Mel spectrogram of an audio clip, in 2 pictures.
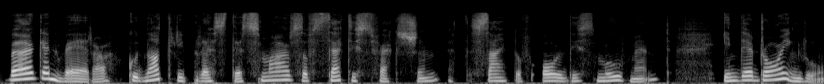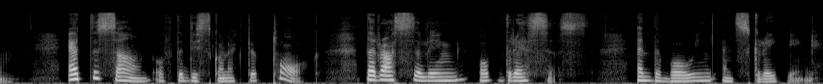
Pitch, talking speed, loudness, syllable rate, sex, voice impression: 170 Hz, 135 wpm, -21 LUFS, 3.8 syllables/s, female, feminine, slightly old, slightly relaxed, soft, slightly halting, friendly, reassuring, elegant, slightly lively, kind, modest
